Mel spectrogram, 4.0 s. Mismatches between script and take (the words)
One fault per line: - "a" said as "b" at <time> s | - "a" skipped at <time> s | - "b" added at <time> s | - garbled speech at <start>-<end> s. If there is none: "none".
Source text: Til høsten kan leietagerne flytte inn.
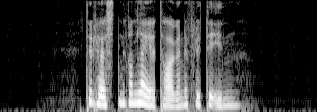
none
